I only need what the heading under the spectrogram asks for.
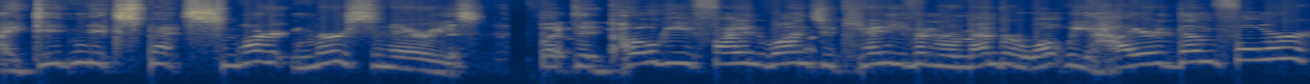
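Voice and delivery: loud, high stage whisper. The lord turns to a nearby goblin and speaks in a loud stage whisper. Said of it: "loudly whispers".

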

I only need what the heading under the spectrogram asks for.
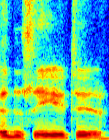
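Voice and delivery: mock lifeless, flat, unenthusiastic going-through-the-motions delivery. Mimicking the other speaker's greeting: imitating an unenthusiastic reply. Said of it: "my elementary school teachers would respond that way".

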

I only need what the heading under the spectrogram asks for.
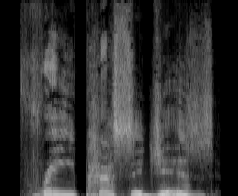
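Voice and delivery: piercing shriek, pitched very high, shrill. The narrator's companion reacts during an interview, screamed. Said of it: "screamed my companion".

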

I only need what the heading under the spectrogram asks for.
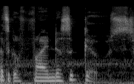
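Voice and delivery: soft, quiet, stealthy whisper.

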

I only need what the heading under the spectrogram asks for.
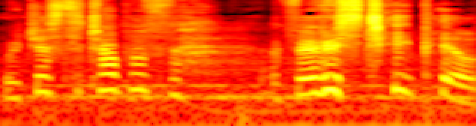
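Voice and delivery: breathless, panting and puffing between words. At the top of a very steep hill, speaking while panting. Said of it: "so I'm panting".

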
